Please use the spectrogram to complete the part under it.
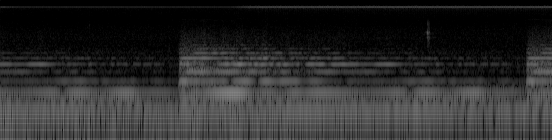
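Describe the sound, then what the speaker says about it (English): A deep church bell in the video game Silent Hill tolls twice, slow and resonant, each strike ringing out with a long humming decay. "I hear a church bell, maybe. Who's ringing the bell?"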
